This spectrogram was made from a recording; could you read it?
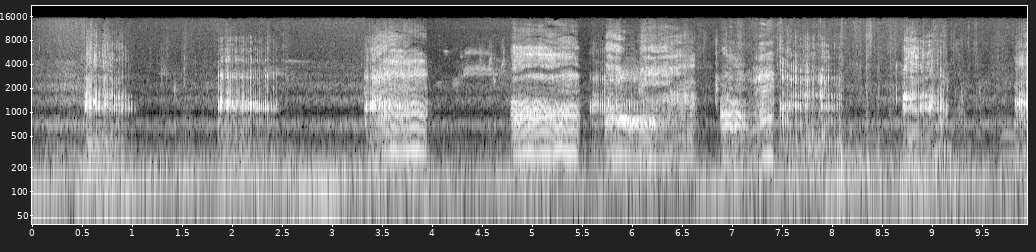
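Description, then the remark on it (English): Snowy egret calls: a series of harsh, guttural croaks and gargling squawks in rapid bursts, loud, with no one speaking. “Oh, and here's what the snowy egret sounds like.”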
